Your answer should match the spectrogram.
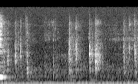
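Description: A few separate keystrokes on a computer keyboard, single clicks spaced irregularly through the two seconds.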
